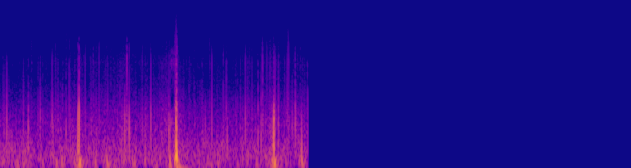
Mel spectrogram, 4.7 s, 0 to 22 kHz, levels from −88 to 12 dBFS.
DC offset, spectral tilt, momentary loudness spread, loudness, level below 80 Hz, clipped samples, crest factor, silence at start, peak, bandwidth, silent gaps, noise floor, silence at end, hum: under 0.1%; -9 dB/octave; 20 LU; -29 LUFS; -44 dBFS; under 0.1%; 32 dB; 0 s; -2 dBFS; 9.4 kHz; none; under -90 dBFS; 2.4 s; none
